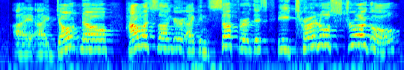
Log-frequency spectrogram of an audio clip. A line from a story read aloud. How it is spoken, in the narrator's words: he yelled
